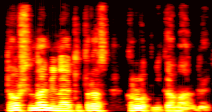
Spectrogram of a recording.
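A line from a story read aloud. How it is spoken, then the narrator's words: Calm. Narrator (Russian): сказал Эмиль спокойно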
